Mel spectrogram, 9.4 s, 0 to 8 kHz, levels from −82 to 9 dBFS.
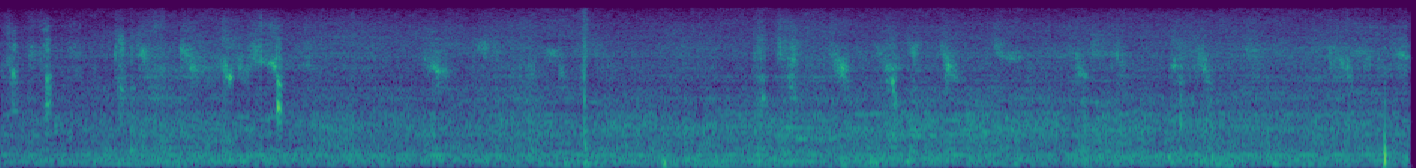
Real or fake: fake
